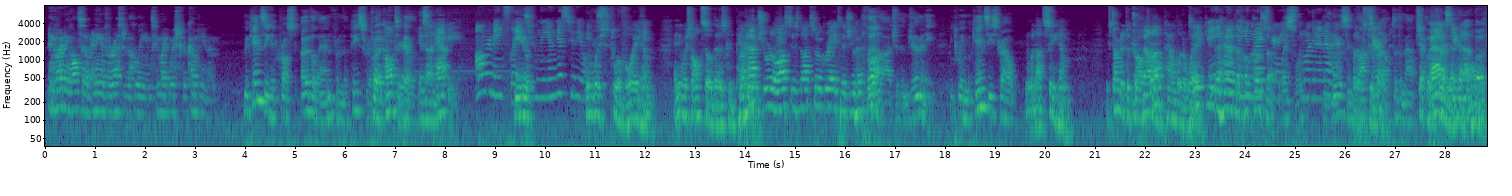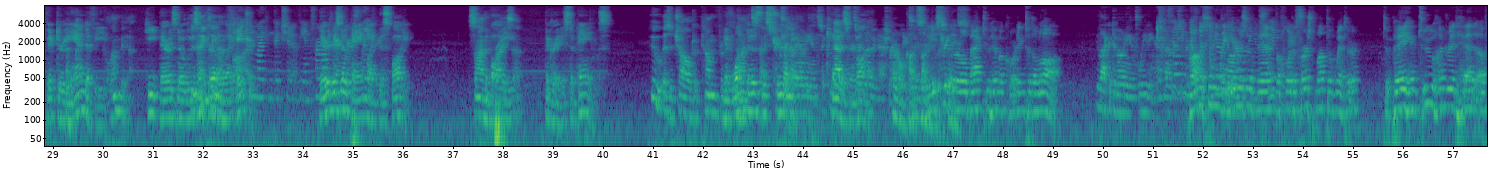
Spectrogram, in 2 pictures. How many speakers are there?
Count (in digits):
6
